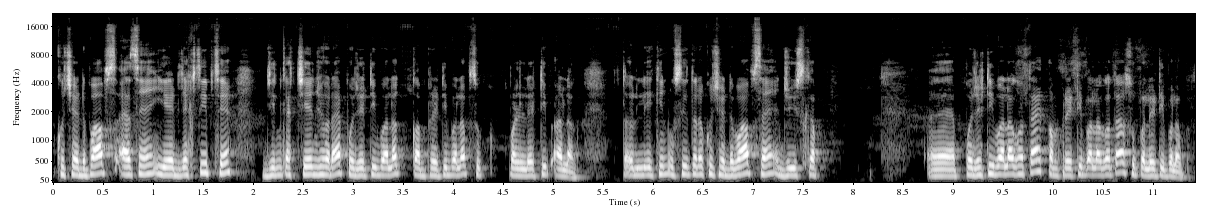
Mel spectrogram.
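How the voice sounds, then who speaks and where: A woman's voice: on the low side, a little fast, dark tone. A woman teaching grammar in a patient, step-by-step way, repeating example words. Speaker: English teacher. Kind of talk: grammar lesson explanation.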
